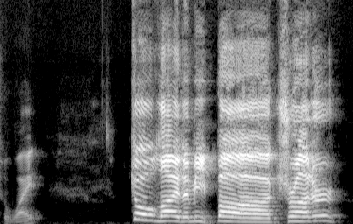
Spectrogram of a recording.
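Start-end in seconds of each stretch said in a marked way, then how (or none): 1.3-3.4 high, very loud, slow bark; furious headmistress. A narrator's reading. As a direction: bark the warning. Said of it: "barked the Trunchbull".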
